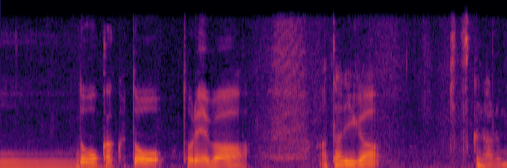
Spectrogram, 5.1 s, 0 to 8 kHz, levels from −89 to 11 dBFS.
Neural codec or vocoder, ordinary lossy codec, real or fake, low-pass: none; Opus, 64 kbps; real; 7.2 kHz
